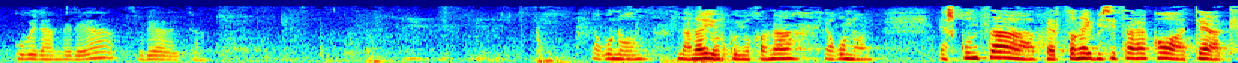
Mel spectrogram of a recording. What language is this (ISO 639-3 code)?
eus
